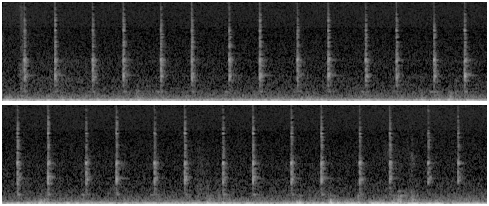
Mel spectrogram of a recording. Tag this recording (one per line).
Clock
time
tick
clockwork
mechanism
grandfather
clocks
old
atmospheric
loopable
ticking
